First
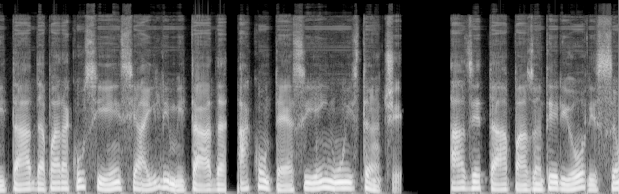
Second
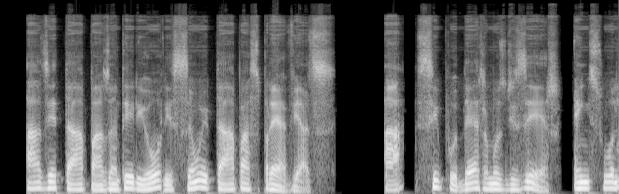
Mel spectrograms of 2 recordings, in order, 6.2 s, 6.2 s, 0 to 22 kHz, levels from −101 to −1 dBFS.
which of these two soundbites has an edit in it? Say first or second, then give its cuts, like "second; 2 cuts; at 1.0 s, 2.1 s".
first; 1 cut; at 2.5 s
